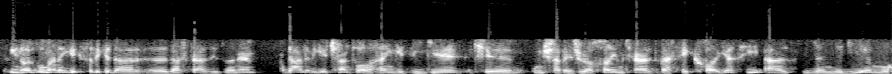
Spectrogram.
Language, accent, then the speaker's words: Persian; Iran; ولی ایرانی و هم وطن خودم رو اونجا ندیدم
